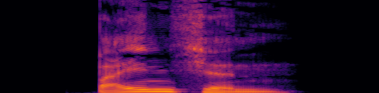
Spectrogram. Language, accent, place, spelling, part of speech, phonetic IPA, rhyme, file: German, Germany, Berlin, Beinchen, noun, [ˈbaɪ̯nçən], -aɪ̯nçən, De-Beinchen.ogg
- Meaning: diminutive of Bein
